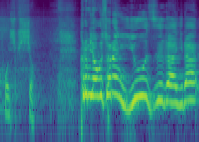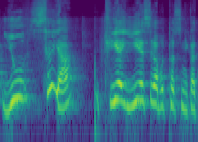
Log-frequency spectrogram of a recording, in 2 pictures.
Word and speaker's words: use: 유즈 발음이 뭐야? 유즈입니다. 쓰다 즈로 꾸나 동사인 경우. 그러나 저것이 명사가 되는 경우는 발음이 유즈가 아니라 유스입니다. 유스. 그래서 명사일 때와 동사일 때 발음이 다른 경우가 많아.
